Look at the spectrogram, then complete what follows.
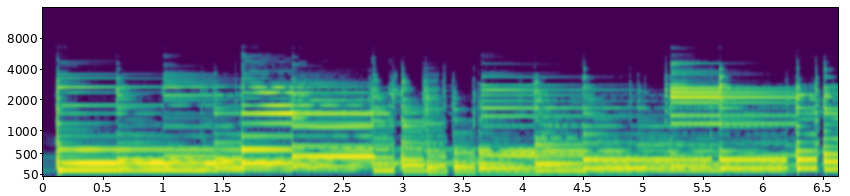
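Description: A clean electric guitar plays a song intro, with chiming picked notes and chords in a steady, gently syncopated pattern, treated with chorus and reverb and played alone without any voices.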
